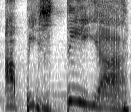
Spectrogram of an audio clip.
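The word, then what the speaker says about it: ἀπιστία: En la falta de fe, en la falta de confianza e incredulidad, en la palabra griega que se pronuncia apistía.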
